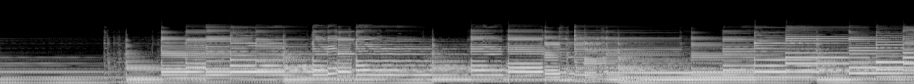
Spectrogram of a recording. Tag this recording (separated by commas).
Music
